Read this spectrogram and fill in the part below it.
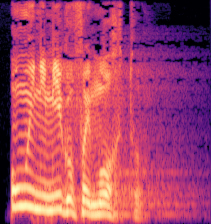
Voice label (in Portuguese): notify slain enemy, vox caster portuguese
